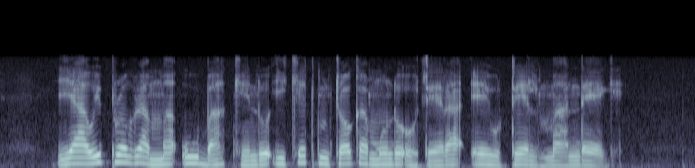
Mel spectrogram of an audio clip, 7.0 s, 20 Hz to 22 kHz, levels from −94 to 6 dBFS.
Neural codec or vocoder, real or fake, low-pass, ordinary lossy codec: none; real; 5.4 kHz; none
